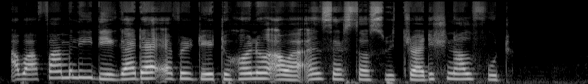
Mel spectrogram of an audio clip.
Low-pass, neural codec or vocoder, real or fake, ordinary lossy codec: none; none; real; none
